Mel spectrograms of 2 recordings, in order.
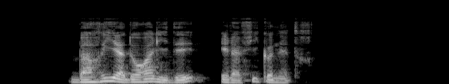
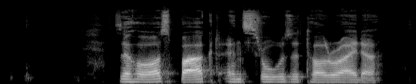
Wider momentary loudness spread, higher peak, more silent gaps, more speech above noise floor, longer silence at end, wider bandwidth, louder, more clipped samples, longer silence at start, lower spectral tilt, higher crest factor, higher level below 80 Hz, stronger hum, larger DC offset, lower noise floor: about the same, 13 LU vs 11 LU; about the same, -2 dBFS vs -2 dBFS; neither; first, 70 dB vs 50 dB; first, 1.4 s vs 0.35 s; second, 9.2 kHz vs 15 kHz; about the same, -20 LUFS vs -20 LUFS; neither; second, 0.7 s vs 1.15 s; first, -6.5 dB/octave vs -4 dB/octave; about the same, 20 dB vs 20 dB; first, -46 dBFS vs -62 dBFS; neither; neither; first, -90 dBFS vs -70 dBFS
